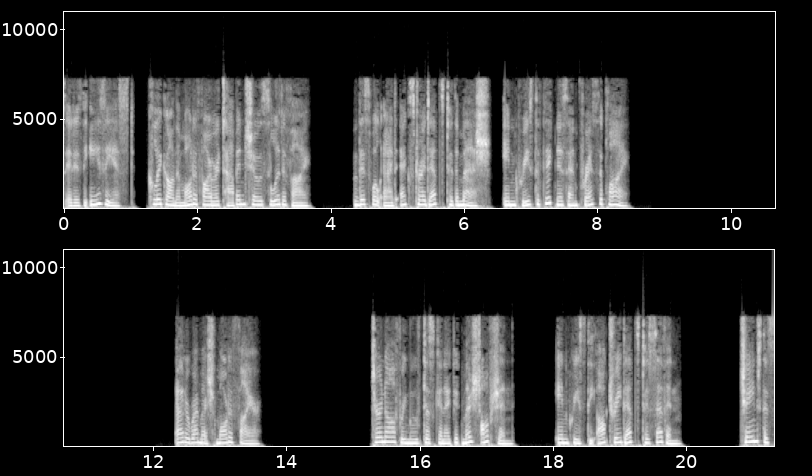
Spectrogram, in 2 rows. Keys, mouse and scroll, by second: 1.0 click, 4.0 middle click, 7.4 click, 9.6 middle click, 11.2 click, 12.4 click, 15.7 click, 18.7 middle click, 19.8 click.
